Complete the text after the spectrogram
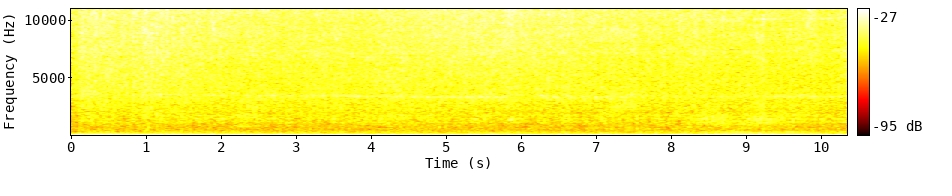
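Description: Leaves rustle softly close by.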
